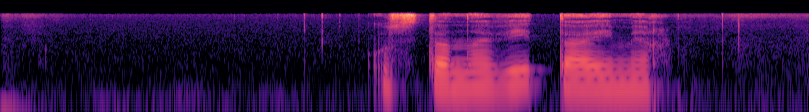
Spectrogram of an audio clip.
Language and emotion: Russian, neutral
